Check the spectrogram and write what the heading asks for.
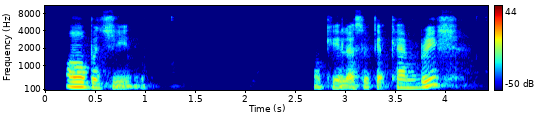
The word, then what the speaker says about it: aubergine: open this okay okay so look at the pronunciation okay let's listen okay aubergine aubergine okay let's look at cambridge because cambridge is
